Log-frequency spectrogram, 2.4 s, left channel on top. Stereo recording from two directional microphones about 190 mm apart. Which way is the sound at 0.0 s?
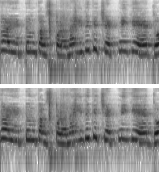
45° right (ahead or behind).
